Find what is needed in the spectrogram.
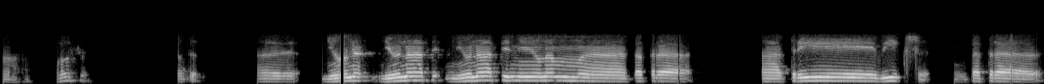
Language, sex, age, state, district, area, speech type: Sanskrit, male, 60+, Karnataka, Bangalore Urban, urban, conversation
